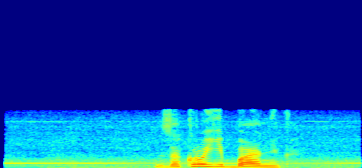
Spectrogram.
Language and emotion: Russian, angry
